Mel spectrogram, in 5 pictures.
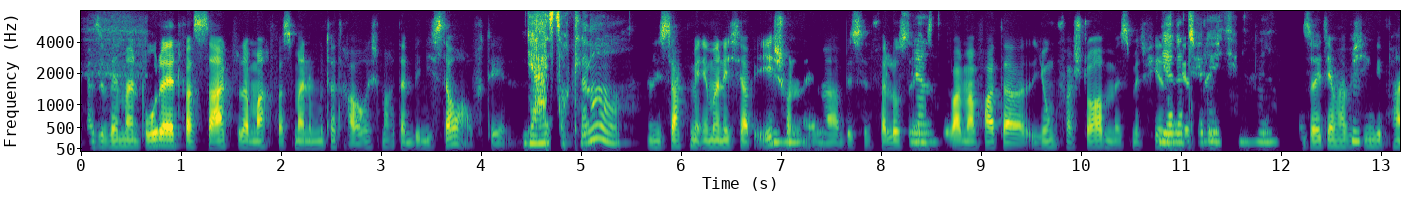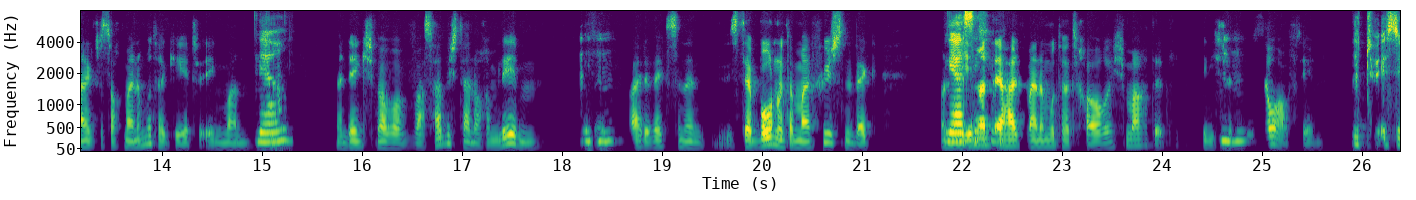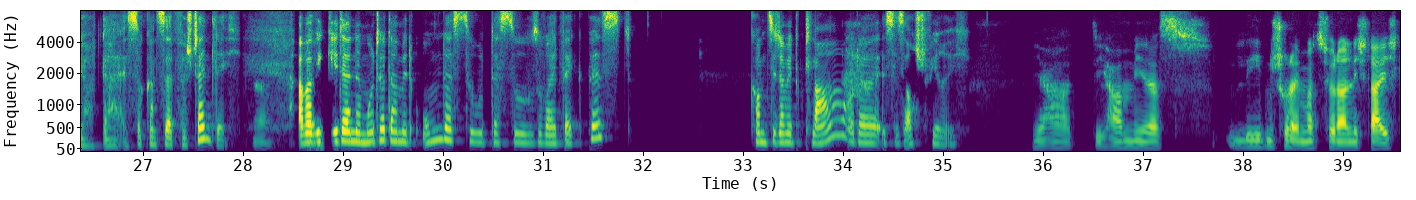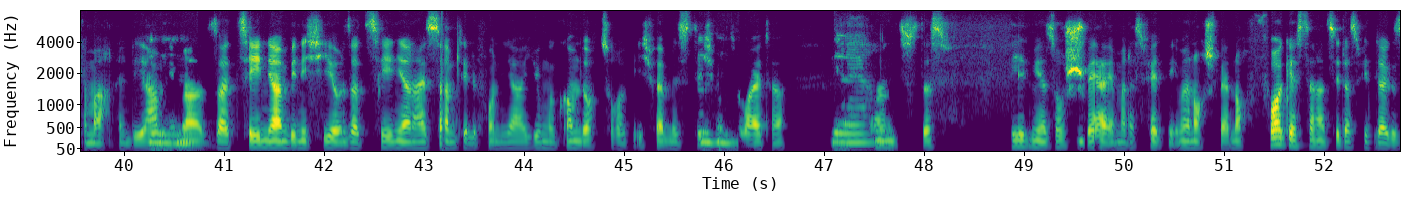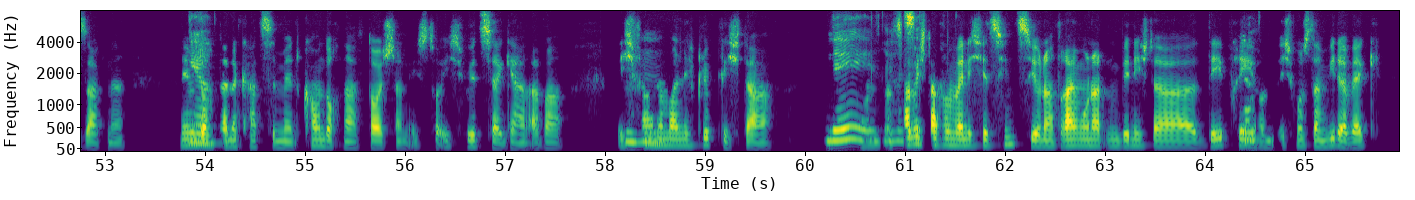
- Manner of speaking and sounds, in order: distorted speech; other background noise; static
- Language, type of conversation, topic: German, unstructured, Wie gehst du mit Streit in der Familie um?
